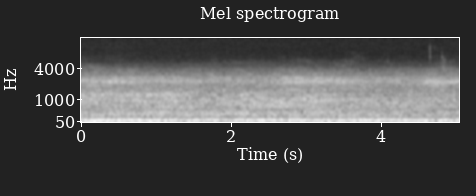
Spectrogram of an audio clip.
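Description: Qatar Airways airliner on departure at Amsterdam Schiphol Airport, a steady broadband jet roar with a low rumble, continuous and fairly distant, no voices over it.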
